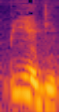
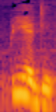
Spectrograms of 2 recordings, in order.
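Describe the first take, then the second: Both takes have the same delivery.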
